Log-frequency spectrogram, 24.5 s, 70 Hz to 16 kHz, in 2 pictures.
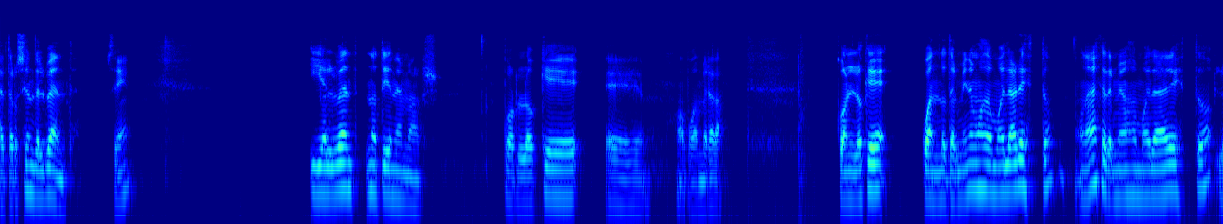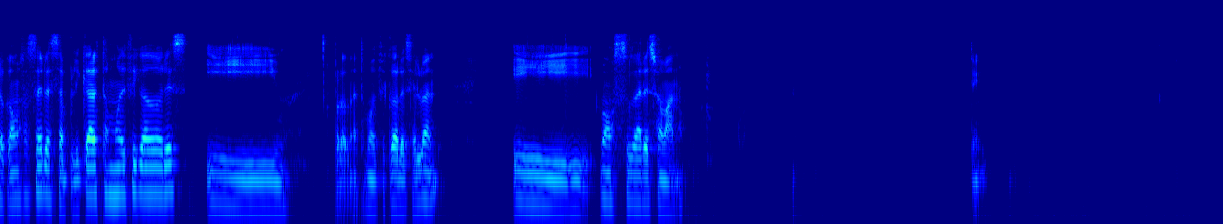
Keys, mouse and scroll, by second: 2.9-9.1 drag, 10.3-20.7 middle drag, 20.7-24.4 drag.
